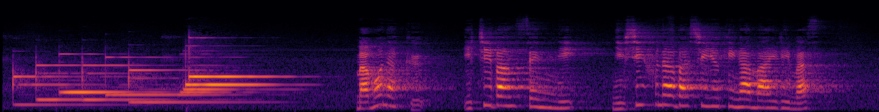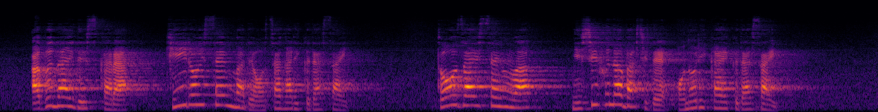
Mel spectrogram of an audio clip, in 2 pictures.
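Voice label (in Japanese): 駅放送, 1番線接近; 線内折り返しダイヤ時に収録できた激レア放送です。; toyo-katsutadai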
